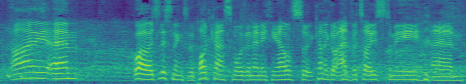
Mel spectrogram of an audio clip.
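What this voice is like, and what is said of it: Scottish accent. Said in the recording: “you've come all the way from Scotland. You can detect the accent.”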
